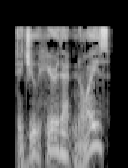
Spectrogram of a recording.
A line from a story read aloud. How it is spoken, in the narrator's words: one of the seamen whisper to another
